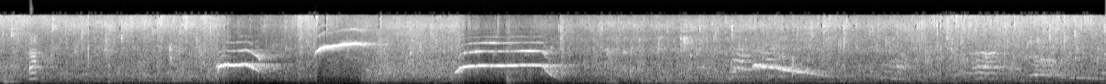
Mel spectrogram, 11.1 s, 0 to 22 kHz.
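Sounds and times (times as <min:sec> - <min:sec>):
heavy rain pouring: 0:00.0 - 0:11.0
children shrieking: 0:04.6 - 0:05.8, 0:07.3 - 0:08.4.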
